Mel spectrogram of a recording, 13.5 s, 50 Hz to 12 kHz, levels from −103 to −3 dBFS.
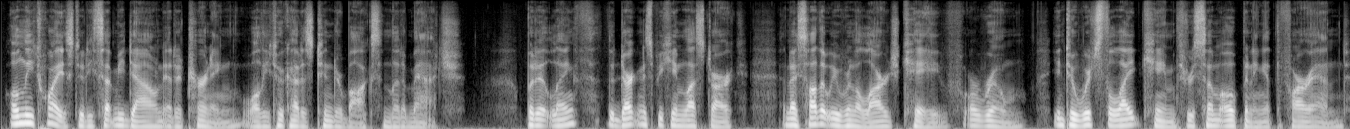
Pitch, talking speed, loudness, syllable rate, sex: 105 Hz, 235 wpm, -19 LUFS, 5.5 syllables/s, male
